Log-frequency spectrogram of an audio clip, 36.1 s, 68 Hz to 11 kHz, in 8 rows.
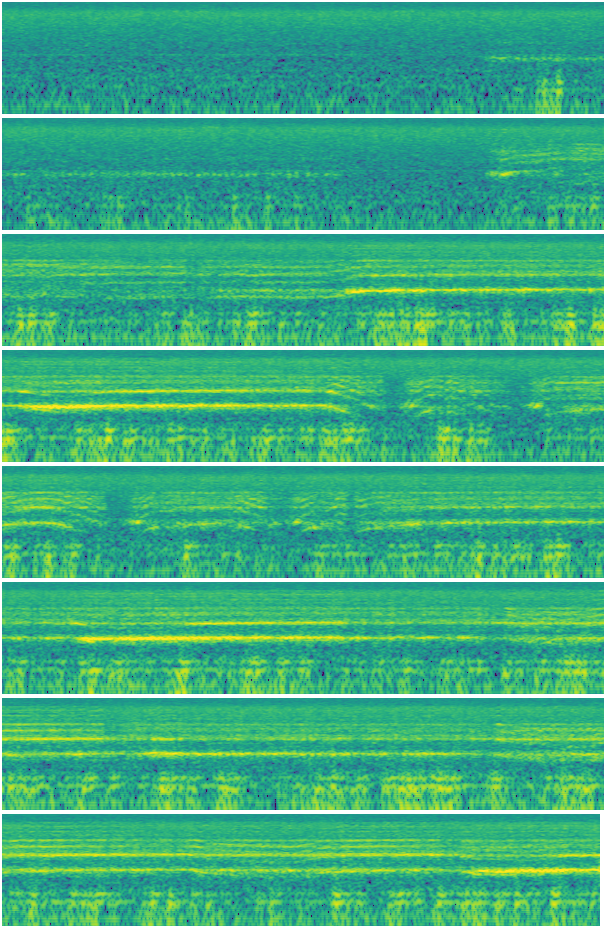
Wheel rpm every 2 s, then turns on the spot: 0, 0, 20, 30, 70, 160, 200, 220, 80, 110, 140, 210, 220, 230, 230, 230, 220, 220.
4-8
